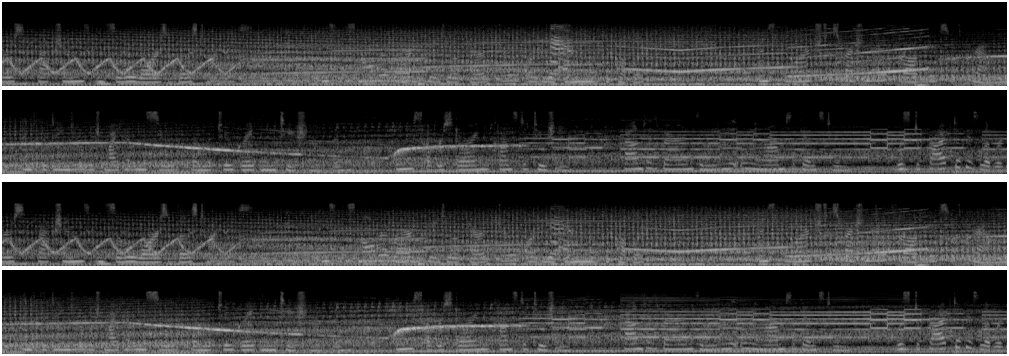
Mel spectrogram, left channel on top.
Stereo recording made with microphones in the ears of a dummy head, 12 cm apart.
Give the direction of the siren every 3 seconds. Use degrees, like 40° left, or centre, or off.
60° left, 50° left, 40° left, 10° left, 30° right, 50° right, 70° right.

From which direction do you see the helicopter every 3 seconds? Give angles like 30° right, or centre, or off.
50° left, 20° left, 10° right, 40° right, 60° right, 70° right, 70° right.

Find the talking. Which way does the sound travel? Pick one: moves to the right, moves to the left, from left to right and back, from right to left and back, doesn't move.
doesn't move.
